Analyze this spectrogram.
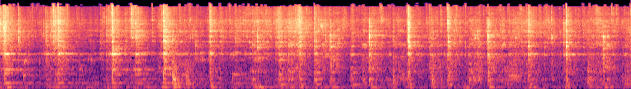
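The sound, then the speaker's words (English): A drink of lemon juice and raspberry syrup being stirred, with a steady run of bright, rapid clinks and scrapes against the glass for several seconds, moderately loud and without any talking. “Now let's stir this up.”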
